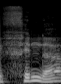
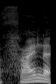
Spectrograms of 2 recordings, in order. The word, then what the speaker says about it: Finder: We choose quite a rugged version of this power relay by Italian-based company Finder, or Finder as you might pronounce it.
